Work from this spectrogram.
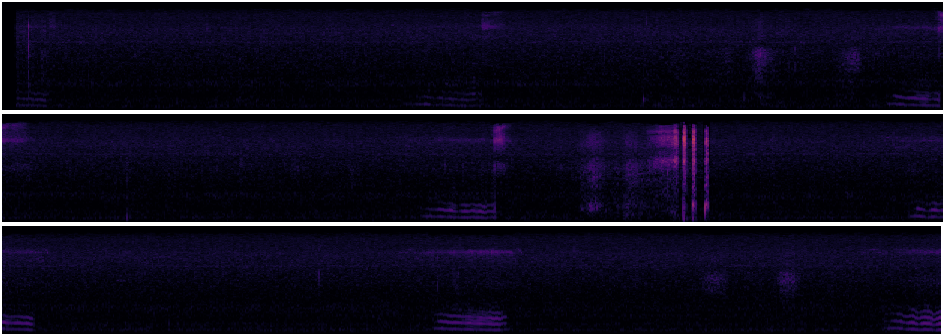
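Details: Sleeping cat snoring during a movie, each breath a short, nasal, slightly descending tonal snore repeated roughly every three seconds, with faint background hiss and a few sharp clicks near the middle.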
